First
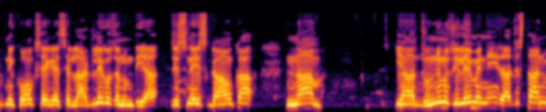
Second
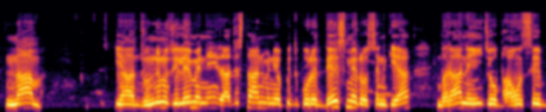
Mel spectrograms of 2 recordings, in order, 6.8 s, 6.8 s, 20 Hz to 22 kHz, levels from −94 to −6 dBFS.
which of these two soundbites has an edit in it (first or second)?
second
